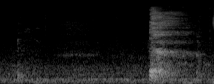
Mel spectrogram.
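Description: A single short cough about one and a half seconds in, over quiet room tone.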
